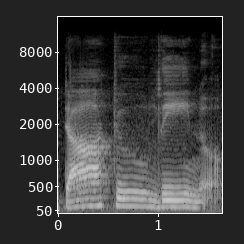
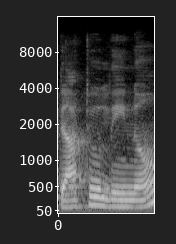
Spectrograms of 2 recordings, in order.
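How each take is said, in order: First: ডাটুলিনো slowly, all syllables elongated; slow sounding-out. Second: Said in the usual way. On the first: Shown as a demonstration. Teacher repeating the word for learners, slow sounding-out. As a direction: draw out DAA-TUU-LEE-NOO. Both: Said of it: "ও দেই আমি কিরকম হয়".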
